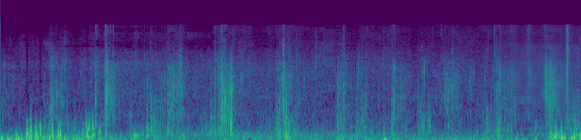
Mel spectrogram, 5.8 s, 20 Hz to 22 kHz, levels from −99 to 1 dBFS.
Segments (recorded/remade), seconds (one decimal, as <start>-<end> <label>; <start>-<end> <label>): 0.0-5.1 recorded; 5.1-5.8 remade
